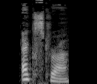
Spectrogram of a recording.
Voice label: "extra", voice

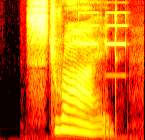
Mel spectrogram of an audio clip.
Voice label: "stride", spelling

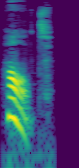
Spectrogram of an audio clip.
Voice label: "halt", spelling

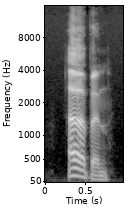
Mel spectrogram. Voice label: "urban", English

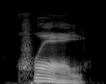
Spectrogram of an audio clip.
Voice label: "crawl", spelling

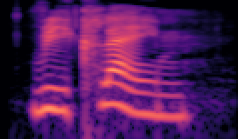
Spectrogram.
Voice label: "reclaim", voice, english

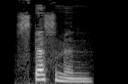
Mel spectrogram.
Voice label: "specimen", English voice

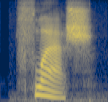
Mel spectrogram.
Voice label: "flesh", spelling

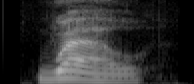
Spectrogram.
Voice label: "well", spelling

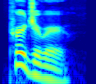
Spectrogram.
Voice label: "perjurer", voice, English

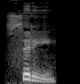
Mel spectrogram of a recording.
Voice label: "city", English, voice

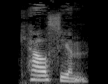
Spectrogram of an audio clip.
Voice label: "calcium", spelling

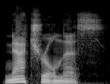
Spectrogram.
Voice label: "naturalness", voice

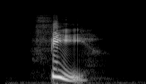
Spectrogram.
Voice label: "fee", spelling

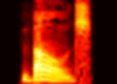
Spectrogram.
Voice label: "bulge", spelling

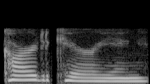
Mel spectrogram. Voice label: "card-carrying", English

